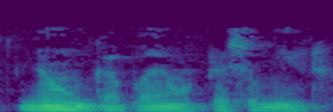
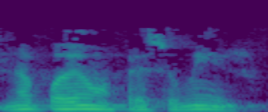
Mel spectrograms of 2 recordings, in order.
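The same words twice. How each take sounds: First: Weight on "nunca", the rest quieter; stress on nunca. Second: Said in the usual way. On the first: Shown as a demonstration. Preacher to congregation, stressing "nunca" firmly. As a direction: lean into "nunca" to correct yourself.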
